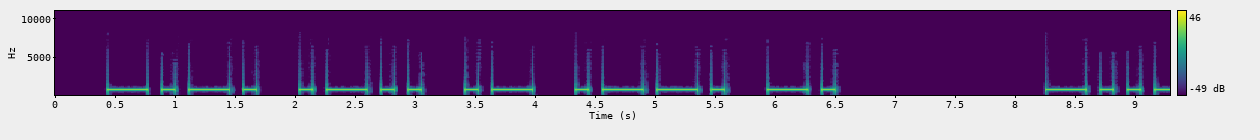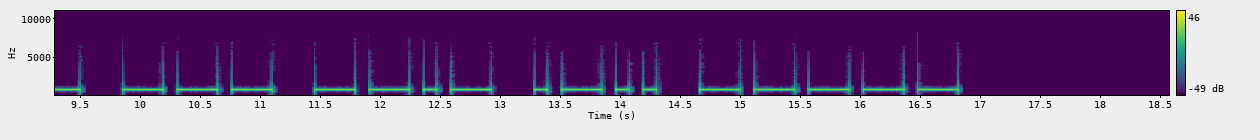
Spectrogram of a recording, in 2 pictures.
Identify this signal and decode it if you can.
Morse code, heard as a keyed tone, about 10 wpm, 800 Hz. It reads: CLAPN XOQL0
